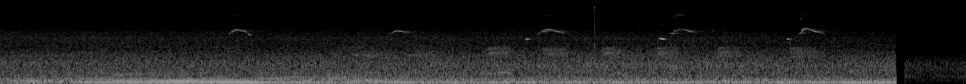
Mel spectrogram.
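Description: A bird giving short, high chirps about once a second, over a steady low hum. The sound drops away abruptly about nine seconds in, leaving only a faint background.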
